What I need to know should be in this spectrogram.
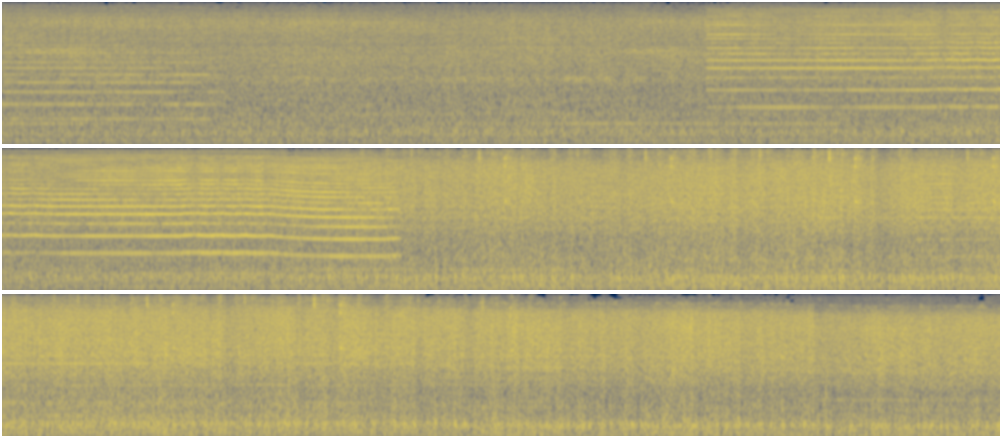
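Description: Train wheels rumble and clatter on the rails, growing louder as another train passes alongside.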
